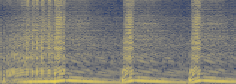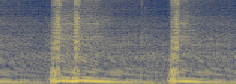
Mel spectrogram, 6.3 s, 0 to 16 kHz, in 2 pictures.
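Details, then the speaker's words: Freshly restored Kawasaki KX250 two-stroke with sleeved cylinder, first run: crisp throttle blips about once a second, revs snapping up and dropping cleanly back to a ringing idle; sounds awesome and snappy; normal idle and revving. "It really sounds awesome. Man, it sounds like it's really snappy, too."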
